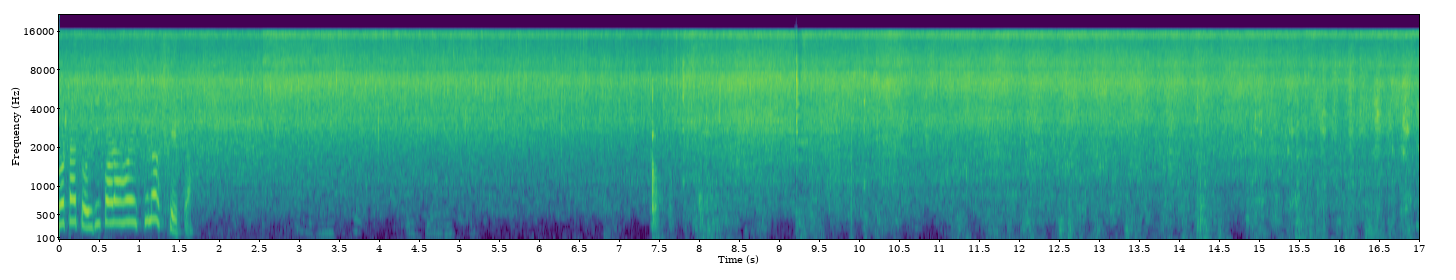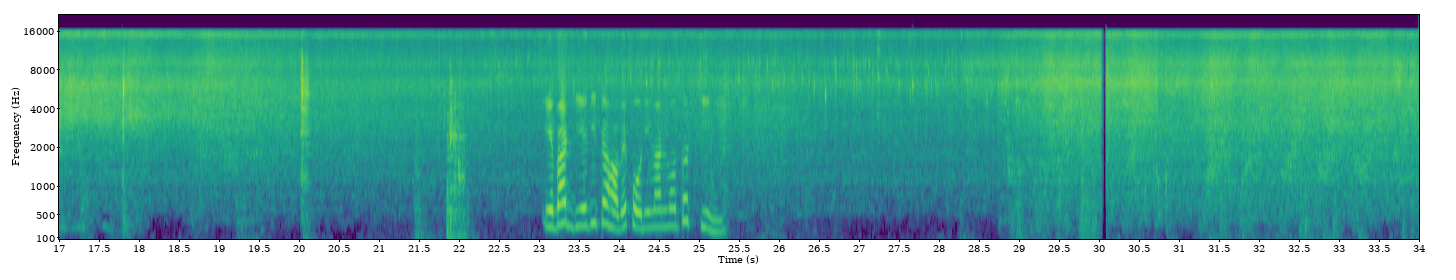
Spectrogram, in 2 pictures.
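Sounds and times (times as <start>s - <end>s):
food sizzling in oil: 0.0s - 34.0s
metal spatula scraping: 7.4s - 20.2s, 28.7s - 34.0s.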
